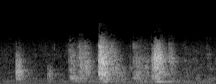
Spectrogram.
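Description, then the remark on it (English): A door is opened and then shut as someone leaves, a short run of wooden knocks, rattles and a firmer thud, with no voices. “No, don't bother to come to the door. I'll let myself out.”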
